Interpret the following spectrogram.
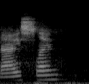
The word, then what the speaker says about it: island: O sea, la palabra isla en inglés se escribe con S, pero la S no se pronuncia.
